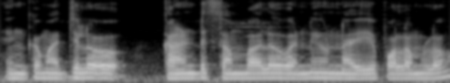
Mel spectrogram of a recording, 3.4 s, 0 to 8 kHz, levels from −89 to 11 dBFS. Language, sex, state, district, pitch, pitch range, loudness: Telugu, male, Andhra Pradesh, Guntur, 125 Hz, 120-125 Hz, -17 LUFS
